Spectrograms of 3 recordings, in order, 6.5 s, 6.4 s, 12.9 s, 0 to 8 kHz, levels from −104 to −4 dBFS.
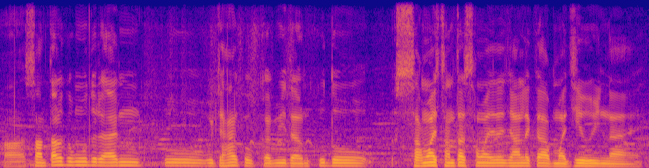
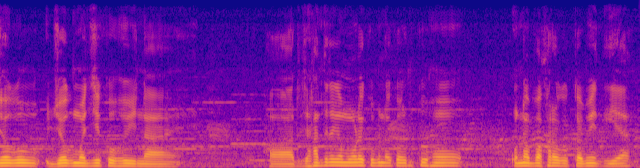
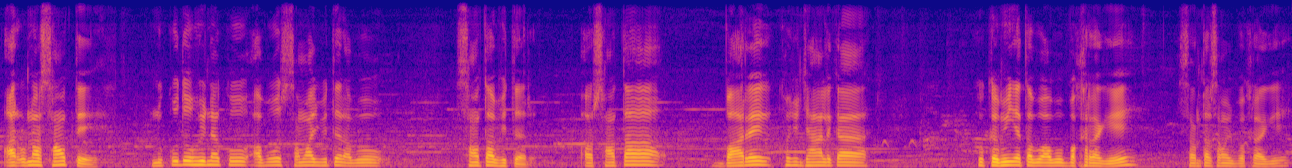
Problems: constant background noise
